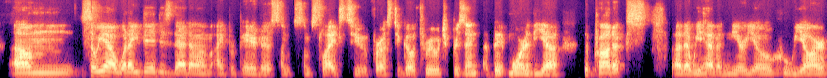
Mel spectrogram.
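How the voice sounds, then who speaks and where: With a slight French accent, a man speaks at a fairly quick pace, his medium pitch following fairly even intonation. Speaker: company representative presenting robotics products. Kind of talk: webinar product presentation. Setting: video call webinar. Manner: halting, many fillers.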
